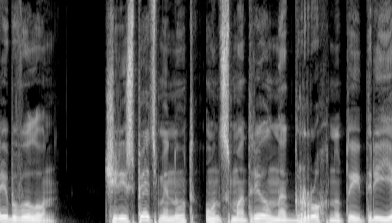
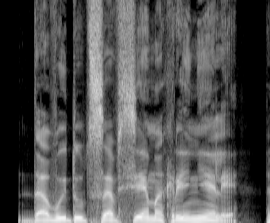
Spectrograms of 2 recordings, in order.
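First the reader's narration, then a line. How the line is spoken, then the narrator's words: Icy question. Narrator (Russian): ледяным тоном спросил Ноэль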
